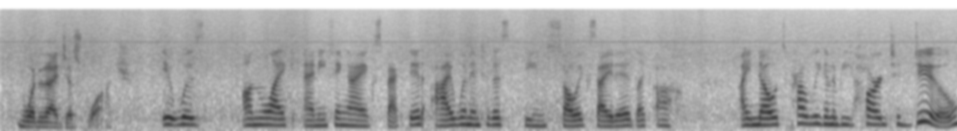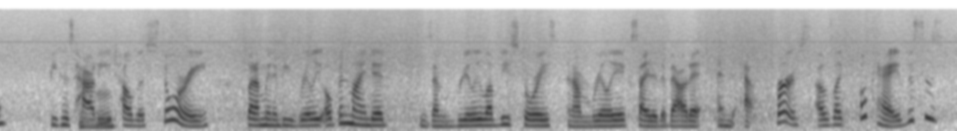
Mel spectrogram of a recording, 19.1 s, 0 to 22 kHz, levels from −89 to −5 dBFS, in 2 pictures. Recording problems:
hiss; loud; throughout; 9 dB below the speech
high-pitched whine; noticeable; throughout; 6 kHz, 20 dB below the speech

